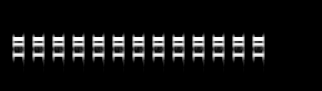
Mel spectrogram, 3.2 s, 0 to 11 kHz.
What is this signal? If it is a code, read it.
Telephone call progress tone (North American plan), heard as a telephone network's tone, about 1400, 2050, 2450, 2600 Hz, 0.1 s on and 0.1 s off. Off-hook warning tone.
